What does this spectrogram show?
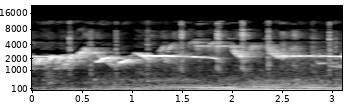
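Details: Caged long-tailed white-rumped shama giving a continuous stream of whistled notes, some held steady and some sliding, mixed with faint clicks over a low steady hum.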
